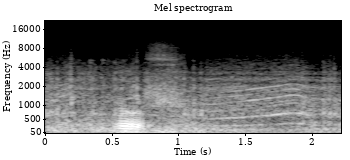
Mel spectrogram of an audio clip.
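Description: A Red Bull X2019 racing car with a V12 engine in Gran Turismo 7, lapping the Nürburgring, gives a steady, close engine drone whose pitch climbs smoothly, with a brief louder surge early on.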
